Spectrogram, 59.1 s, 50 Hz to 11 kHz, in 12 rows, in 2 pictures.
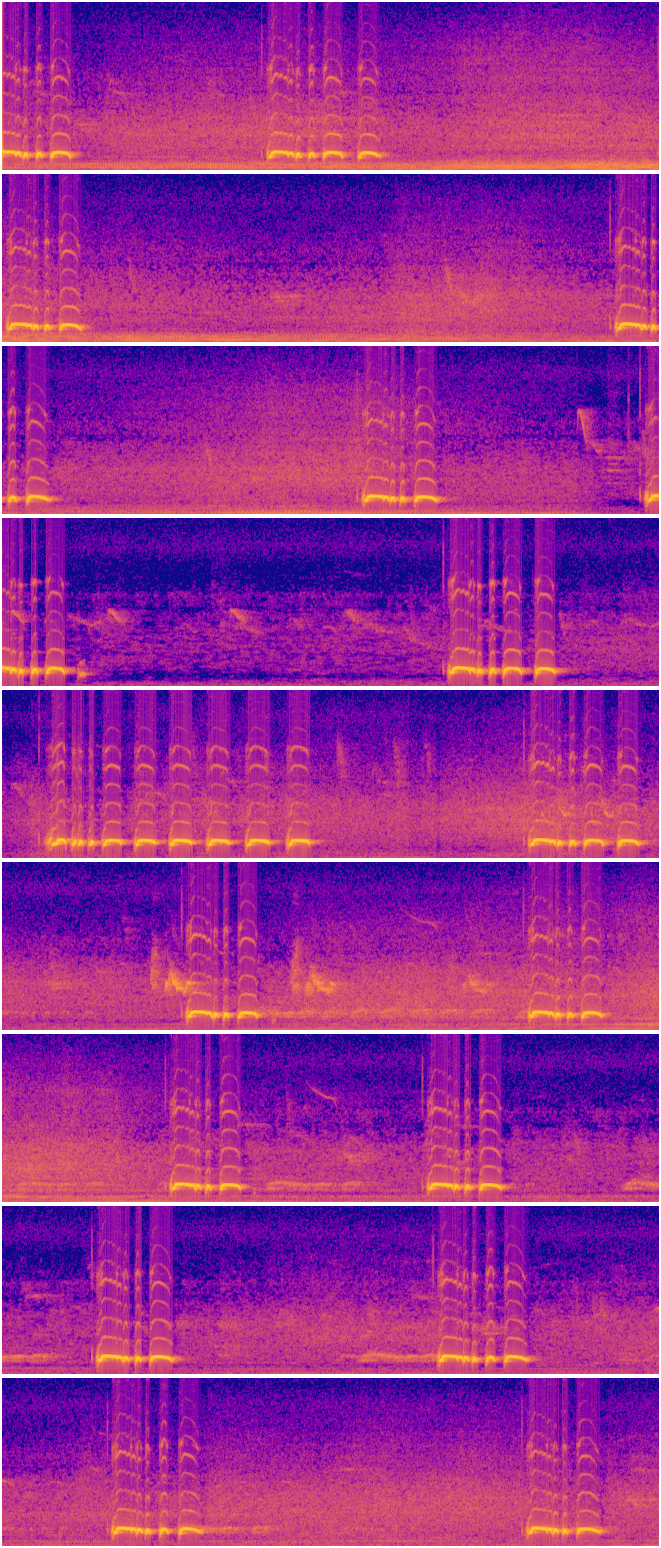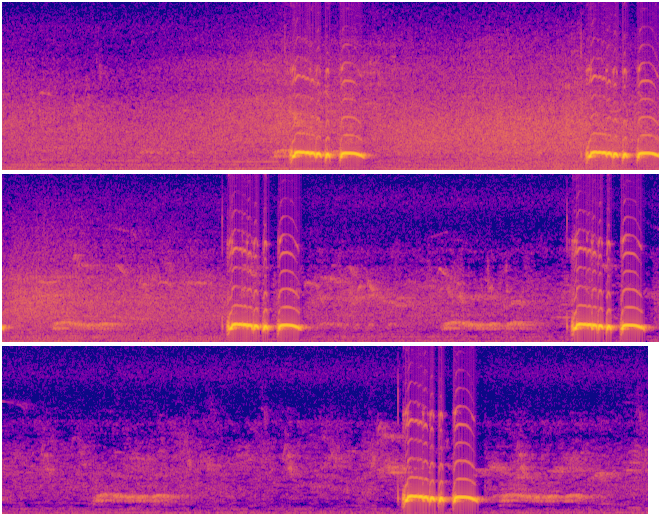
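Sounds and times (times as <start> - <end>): faint dove coos: 0.0 - 0.6, 1.9 - 3.0, 5.0 - 5.7, 9.5 - 10.4, 18.1 - 19.0, 20.0 - 22.1, 23.6 - 24.8, 26.0 - 29.2, 30.8 - 33.5, 34.2 - 35.9, 37.0 - 41.7, 43.3 - 44.0, 46.4 - 47.1, 48.7 - 50.2, 50.9 - 51.7, 52.6 - 54.2, 57.2 - 58.8
doves cooing: 0.0 - 15.5, 18.1 - 19.2, 19.9 - 22.4, 23.5 - 36.0, 36.7 - 55.8, 57.2 - 59.0.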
